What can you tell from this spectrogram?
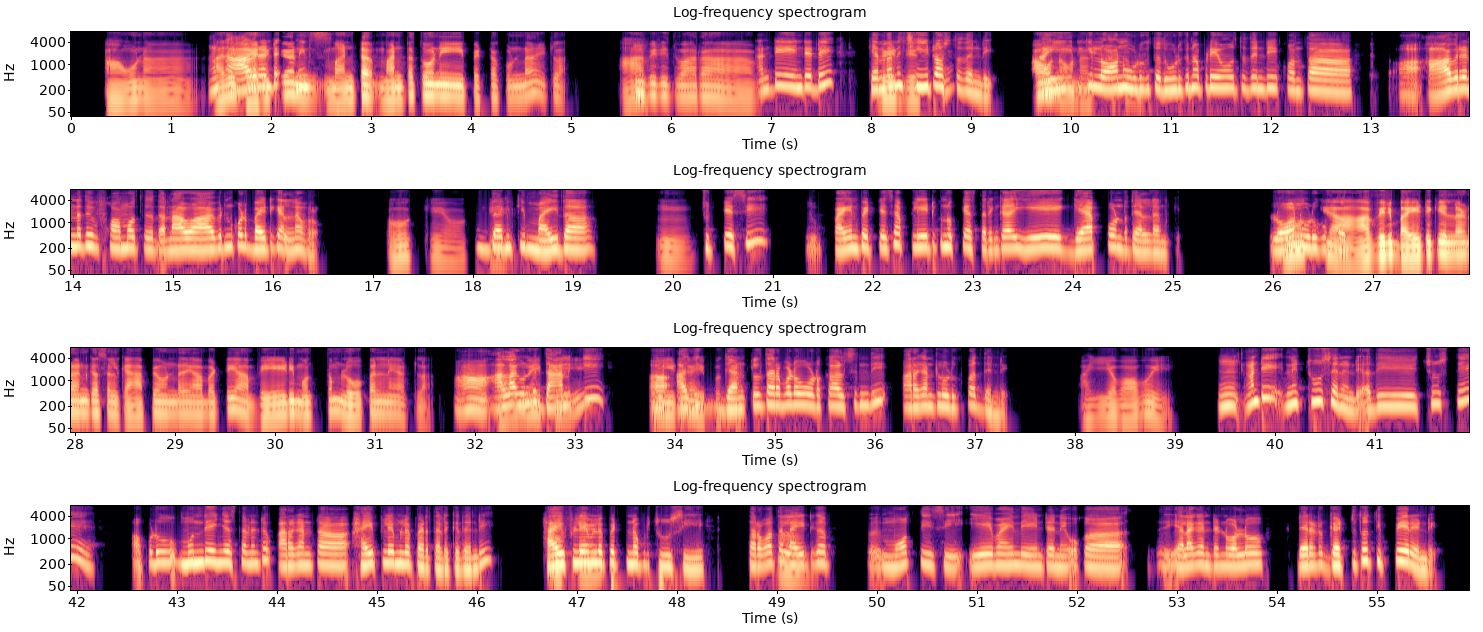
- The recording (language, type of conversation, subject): Telugu, podcast, సాధారణ పదార్థాలతో ఇంట్లోనే రెస్టారెంట్‌లాంటి రుచి ఎలా తీసుకురాగలరు?
- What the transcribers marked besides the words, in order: in English: "డైరెక్ట్‌గా"; in English: "మీన్స్"; other background noise; in English: "హీట్"; in English: "హీట్‌కి"; in English: "ఫామ్"; in English: "ప్లేట్‍కి"; in English: "ఫామ్"; in English: "నీట్‌గా"; in English: "హై ఫ్లేమ్‌లో"; in English: "హై ఫ్లేమ్‌లో"; in English: "లైట్‍గా"; in English: "డైరెక్ట్‌గా"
